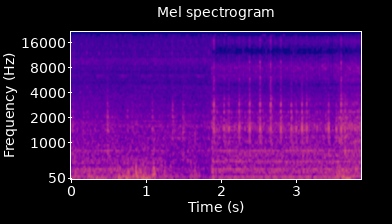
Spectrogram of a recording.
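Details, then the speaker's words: BMW E90 330xi at idle: sharp, uneven metallic raps and rattles over the idle, getting louder partway through; not accessory drive; internal engine damage, engine judged toast. "He's really not happy now. I think this thing's toast."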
